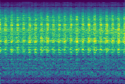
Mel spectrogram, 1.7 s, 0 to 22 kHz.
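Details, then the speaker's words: Vehicle with 3.6 V6 and 62TE automatic transmission, codes P0944 among them, idling in park; steady high-pitched whine keeps getting louder, fluid found low, transmission whine. "oh y'all hear that it's getting louder that is a 62 te it's getting louder and louder guys i want to check this fluid"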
